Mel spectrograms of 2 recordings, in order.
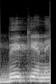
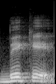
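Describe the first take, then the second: The two takes are said the same way.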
